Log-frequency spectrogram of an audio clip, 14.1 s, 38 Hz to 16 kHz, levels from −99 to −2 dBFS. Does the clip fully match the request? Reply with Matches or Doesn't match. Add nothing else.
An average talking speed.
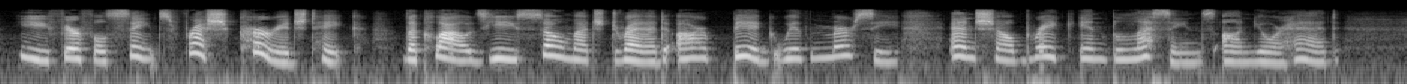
Doesn't match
